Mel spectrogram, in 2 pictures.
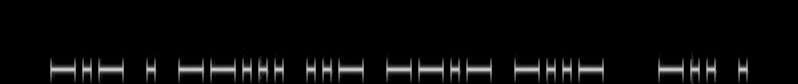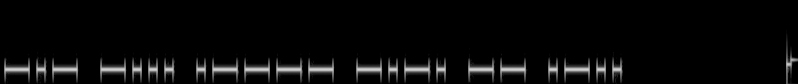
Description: Morse code, heard as a keyed tone, about 15 wpm, 700 Hz. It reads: KE7UQX DE KB1CML
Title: USA Callsign DE Callsign 15wpm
